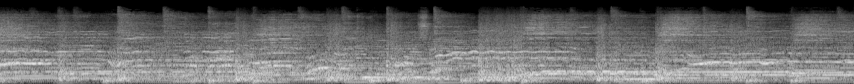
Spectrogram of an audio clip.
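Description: Live band playing a song, several singers carrying the melody over drums and electric guitar.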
